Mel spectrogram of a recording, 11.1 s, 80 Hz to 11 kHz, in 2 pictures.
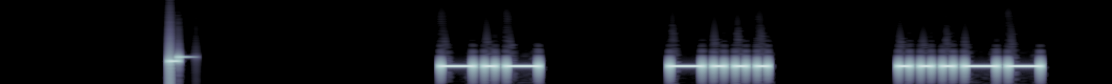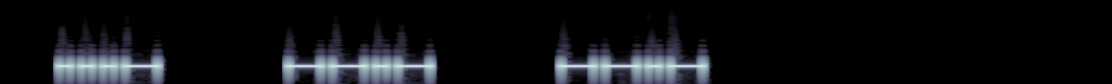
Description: Morse code, heard as a keyed tone, about 22 wpm, spaced as for 10 wpm, 700 Hz. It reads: KB3VQQ
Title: USA Call Signs - 6 Characters - 4x Character Spacing - 22wpm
